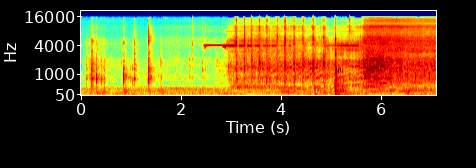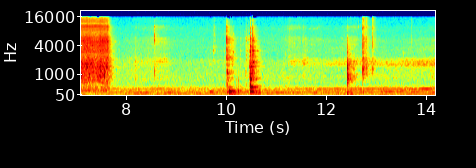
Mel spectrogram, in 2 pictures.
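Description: Cordless drill-driver unscrewing the centre screw of a wall socket's cover plate. Its motor runs for about five seconds with a high whine and a fast ticking, then louder and steadier, and stops sharply. Clicks and knocks from handling the plastic cover come before and after it.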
